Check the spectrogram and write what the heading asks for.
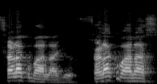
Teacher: सा जब बोलते हैं सड़क वाला सा जब बोलते हैं तो दोनों दांत एक दूसरे से मिलते हैं और हल्की सी दांत में आवाज आती है। तो ये दंत वर्ण हो जाता है सा।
